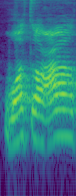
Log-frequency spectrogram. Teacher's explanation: تو کو پر پڑھیں گے، حروف مستعلیہ میں سے ہے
